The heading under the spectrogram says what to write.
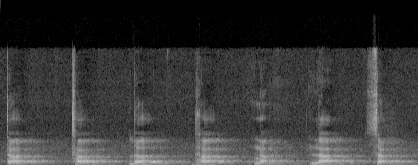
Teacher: अब इन वर्णों का जब अपन उच्चारण करेंगे तो हमारी जिह्वा है वो कहाँ टकराएगी, दांतों से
